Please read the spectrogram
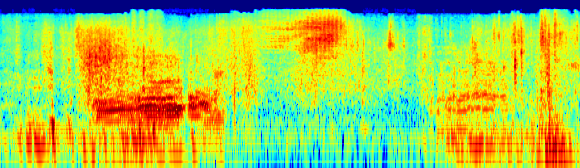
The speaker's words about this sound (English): So the groan of the male actually became, with some work and you know, adjustments and stuff, became the source, the basis for Drogon's purr with her. Mm-hmm. With Daenerys.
